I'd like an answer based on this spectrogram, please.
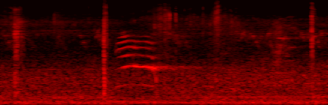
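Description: Near silence: quiet outdoor ambience with a single soft tick, then one short, faint animal call with a slight rise and fall in pitch, lasting under a second.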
